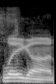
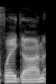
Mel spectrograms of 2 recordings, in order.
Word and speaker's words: Phlegon: Phlegon, I think somehow you usually hear it pronounced. Okay, Phlegon, a Greek from Caria,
